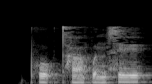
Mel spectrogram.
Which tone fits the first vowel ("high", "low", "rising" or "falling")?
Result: low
